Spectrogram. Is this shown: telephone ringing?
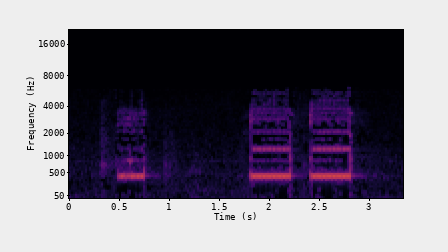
yes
